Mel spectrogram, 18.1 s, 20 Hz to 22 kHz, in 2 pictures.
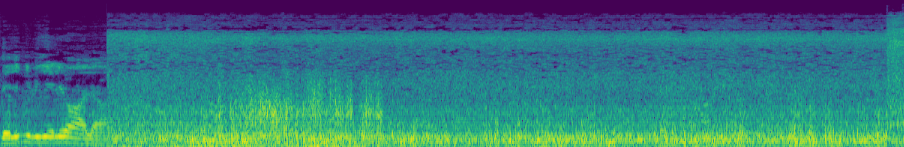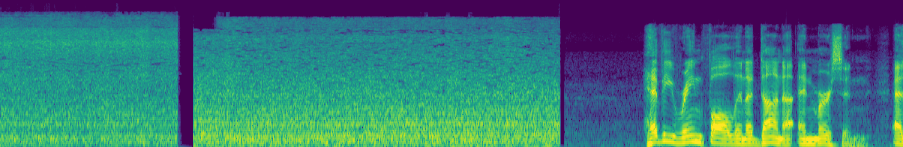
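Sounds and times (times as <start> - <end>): wind buffeting microphone: 1.1 - 8.9
floodwater rushing: 1.1 - 14.7.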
